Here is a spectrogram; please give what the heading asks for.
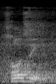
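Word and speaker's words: José: ஹோசி இட்ஸ் a Russian word. J is being pronounced as H over there.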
